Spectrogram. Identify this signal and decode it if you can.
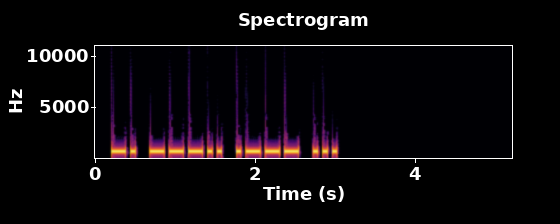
Morse code, heard as a keyed tone, about 20 wpm, 700 Hz. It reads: N8JS
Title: K1USN SST QSO Practice - 20wpm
